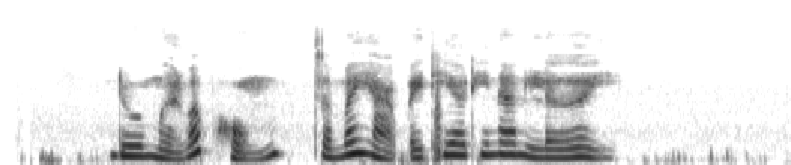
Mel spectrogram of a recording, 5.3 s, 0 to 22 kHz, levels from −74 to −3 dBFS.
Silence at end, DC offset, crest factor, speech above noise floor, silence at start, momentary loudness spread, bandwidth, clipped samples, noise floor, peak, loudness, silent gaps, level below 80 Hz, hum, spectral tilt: 1.2 s; under 0.1%; 18 dB; 34 dB; 0.25 s; 8 LU; 10.5 kHz; under 0.1%; -54 dBFS; -4 dBFS; -21 LUFS; none; -62 dBFS; none; -6 dB/octave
